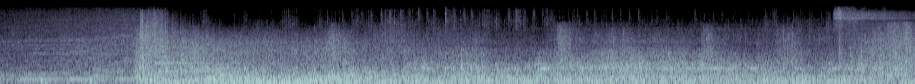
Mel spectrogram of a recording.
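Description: A low, steady hum gives way after about two seconds to a sudden huge explosion, followed by a sustained, roaring rumble with crackling bursts that stays loud until the end, as debris falls into water.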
